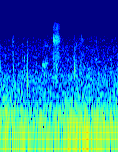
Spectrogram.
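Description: A horse's hooves brush through a hedge as it jumps.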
